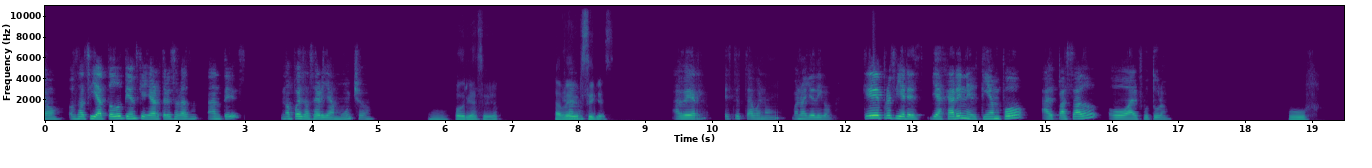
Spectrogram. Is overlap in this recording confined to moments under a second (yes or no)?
yes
